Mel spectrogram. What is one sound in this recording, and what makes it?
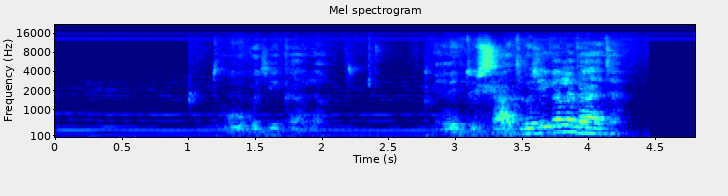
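A man groans in distress close by.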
